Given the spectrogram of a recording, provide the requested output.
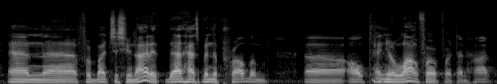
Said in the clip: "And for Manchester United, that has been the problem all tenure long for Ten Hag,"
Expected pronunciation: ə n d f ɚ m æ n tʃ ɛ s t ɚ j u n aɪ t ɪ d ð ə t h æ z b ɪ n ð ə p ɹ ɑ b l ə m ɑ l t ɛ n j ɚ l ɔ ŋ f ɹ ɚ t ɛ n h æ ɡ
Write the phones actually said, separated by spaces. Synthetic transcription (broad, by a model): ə n f ɚ m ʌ tʃ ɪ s j u n aɪ t ɪ d ð ə t h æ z b ɪ n ð ə p ɹ ɑ b l ə m ɑ l t ɛ n j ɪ l ɔ ŋ f ɹ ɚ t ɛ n h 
